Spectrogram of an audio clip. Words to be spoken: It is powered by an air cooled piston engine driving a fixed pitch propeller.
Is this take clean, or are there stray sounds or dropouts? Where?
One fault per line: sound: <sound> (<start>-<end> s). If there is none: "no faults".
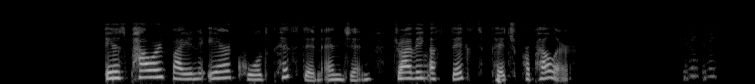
sound: laugh (6.8-7.2 s)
